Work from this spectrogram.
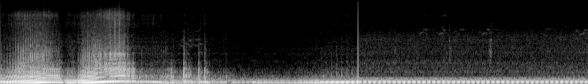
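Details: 1975 Toyota Crown MS85 with swapped 2JZ-GE, first start after fuel system work, fuel pressure 42 psi; two quick clean revs then an even, steady idle with no knocks, good oil pressure, no overheating, runs well.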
